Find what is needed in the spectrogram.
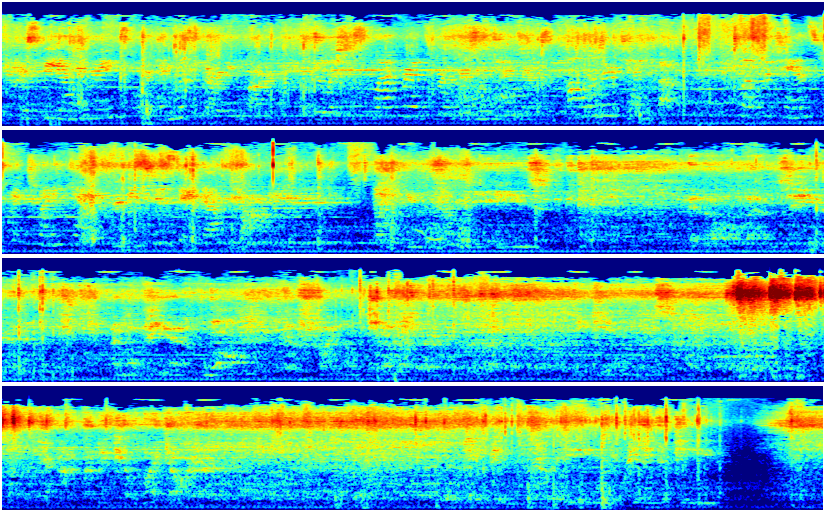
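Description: Television playing in the room: music and voices throughout, over a steady low electrical hum. About three-quarters of the way through comes a short, loud burst of hissing noise.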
